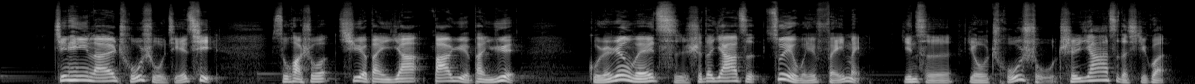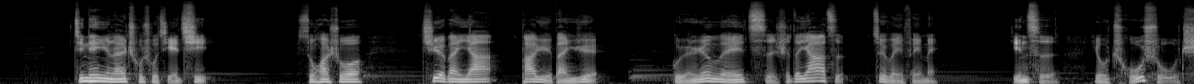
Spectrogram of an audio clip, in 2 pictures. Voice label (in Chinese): 年轻解说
